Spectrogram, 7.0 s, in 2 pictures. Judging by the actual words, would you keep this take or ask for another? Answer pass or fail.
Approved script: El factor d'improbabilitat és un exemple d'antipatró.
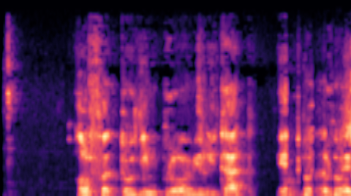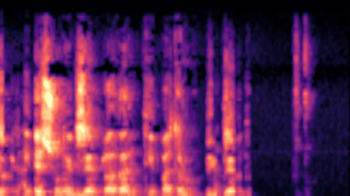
fail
